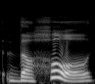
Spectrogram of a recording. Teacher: on the whole keeps that short the because whole actually starts with a consonant sound, even though it's spelled with a sneaky, completely silent W. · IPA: /ðə/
